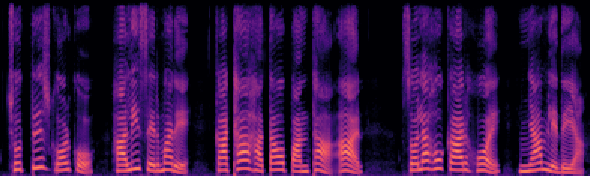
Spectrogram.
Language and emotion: Santali, neutral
